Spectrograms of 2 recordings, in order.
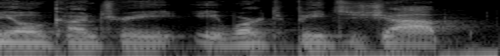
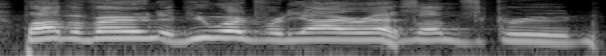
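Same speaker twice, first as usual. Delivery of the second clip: loud, high, mock alarm; joking exclamation; 6 semitones higher, 15 dB louder than usual. Telling Papa Vern he'd be ruined by him, loud mock alarm. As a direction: cry out in playful dismay. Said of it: "I said".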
